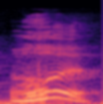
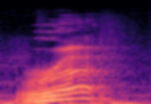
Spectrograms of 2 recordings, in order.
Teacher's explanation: Déjà, il y a une différence évidente entre la lettre R en anglais et la lettre R en français. Déjà, en français, on prononce ça re. On a ce son qui racle, re. Et bien en anglais, ça sera la même chose, mais sans le frottement. Donc, au lieu que ça soit re, c'est re.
